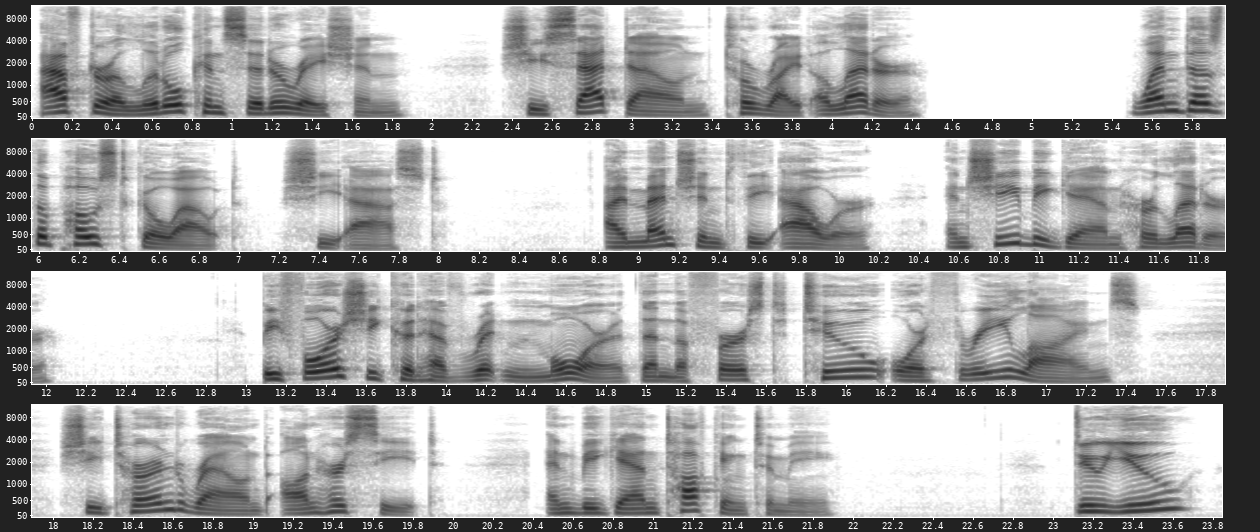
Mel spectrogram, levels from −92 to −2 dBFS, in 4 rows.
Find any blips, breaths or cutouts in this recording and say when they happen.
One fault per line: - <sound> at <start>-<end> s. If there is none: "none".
none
